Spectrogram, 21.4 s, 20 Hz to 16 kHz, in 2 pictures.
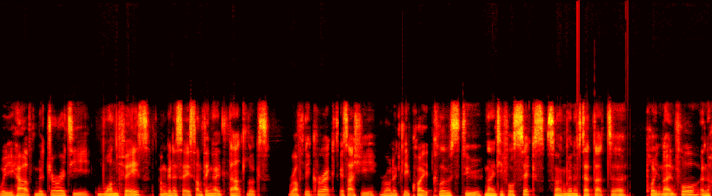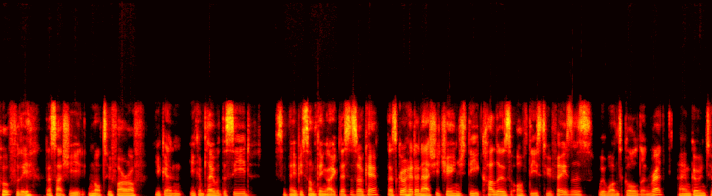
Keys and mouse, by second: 5.2-6.7 drag, 8.6 click, 14.3 click, 14.8 click, 15.6 click, 19.9 click.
